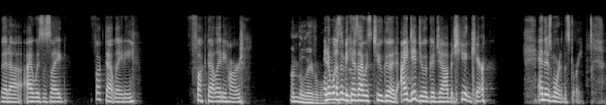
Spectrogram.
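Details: Adult speaker; normal speech.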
